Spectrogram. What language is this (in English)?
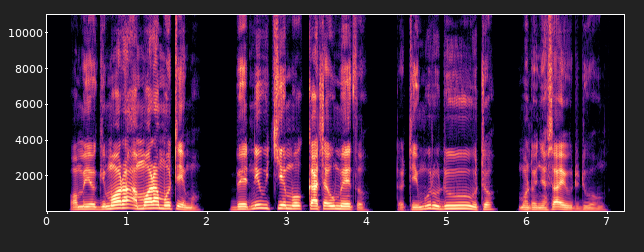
Luo (Kenya and Tanzania)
